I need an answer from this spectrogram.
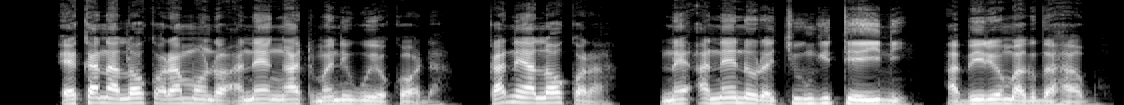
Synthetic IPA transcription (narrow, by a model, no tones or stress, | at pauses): ɛkanalɔkɔɾamɔndɔʔa̰nɛŋatmanewojokɔ̰da | kanɛalɔkɔɾa̰ | nɛʔanɛnoɾat͡ʃuŋɡiteinḭ | abɪɾjɔmaɡðaɦabu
